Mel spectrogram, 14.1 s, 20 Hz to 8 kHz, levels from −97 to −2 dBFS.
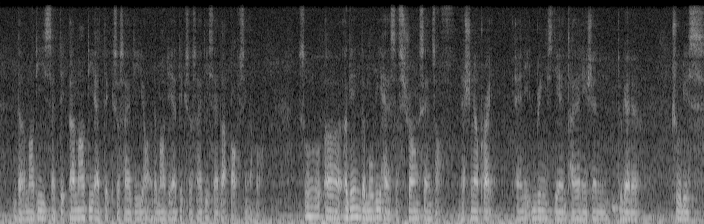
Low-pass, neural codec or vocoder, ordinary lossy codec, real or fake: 7.2 kHz; none; none; real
